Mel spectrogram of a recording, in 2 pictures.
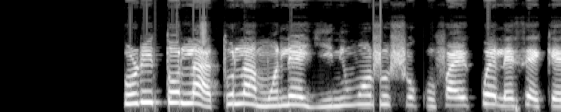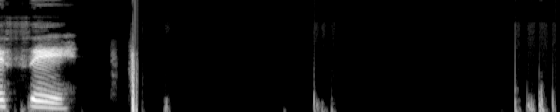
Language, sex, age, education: Yoruba, female, 15-29, tertiary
